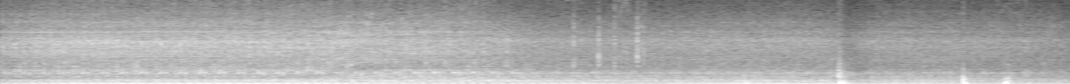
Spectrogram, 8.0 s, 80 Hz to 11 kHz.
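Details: Ford S-Max 2.0 TDCi diesel, 2010, about 80,000 miles, idling after a fuel filter change and priming. Steady, even clatter with no hunting or stumbling, a few door clunks near the end, hasn't cut out, no leaks: normal idle.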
